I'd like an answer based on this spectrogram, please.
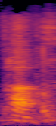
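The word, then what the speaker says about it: π: This is pi, and it's pronounced pa, but it's the s pa. So instead of pot, this is spot. It's that p. Okay, makes sense? Because this is a soft p.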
